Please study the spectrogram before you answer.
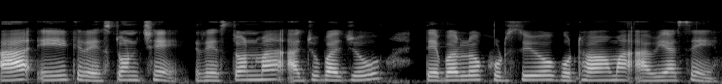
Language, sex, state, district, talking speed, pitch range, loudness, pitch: Gujarati, female, Gujarat, Valsad, 100 wpm, 185-205 Hz, -20 LUFS, 195 Hz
